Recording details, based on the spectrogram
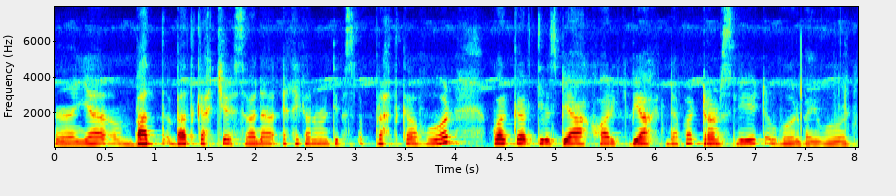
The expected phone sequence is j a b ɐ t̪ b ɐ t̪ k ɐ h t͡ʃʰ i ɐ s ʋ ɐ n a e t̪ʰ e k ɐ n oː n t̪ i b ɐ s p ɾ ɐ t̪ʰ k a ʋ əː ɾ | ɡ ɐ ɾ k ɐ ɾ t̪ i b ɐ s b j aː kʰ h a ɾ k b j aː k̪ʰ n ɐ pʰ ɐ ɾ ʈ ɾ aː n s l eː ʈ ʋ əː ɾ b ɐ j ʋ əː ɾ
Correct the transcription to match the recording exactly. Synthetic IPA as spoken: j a b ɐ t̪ b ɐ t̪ k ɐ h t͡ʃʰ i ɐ s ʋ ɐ n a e t̪ʰ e k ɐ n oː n t̪ i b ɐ s p ɾ ɐ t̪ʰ k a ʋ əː ɾ | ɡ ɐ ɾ k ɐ ɾ t̪ i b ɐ s b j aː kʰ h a ɾ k b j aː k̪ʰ n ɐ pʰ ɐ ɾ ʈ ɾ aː n s l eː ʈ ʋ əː ɾ b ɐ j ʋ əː ɾ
